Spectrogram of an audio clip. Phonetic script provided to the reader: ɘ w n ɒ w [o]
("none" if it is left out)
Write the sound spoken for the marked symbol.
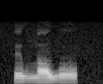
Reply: o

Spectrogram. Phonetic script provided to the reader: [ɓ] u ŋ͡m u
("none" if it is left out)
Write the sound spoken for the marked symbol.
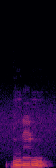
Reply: ɓ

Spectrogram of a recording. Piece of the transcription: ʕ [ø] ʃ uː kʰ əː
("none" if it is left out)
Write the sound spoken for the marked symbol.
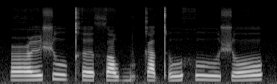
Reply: ø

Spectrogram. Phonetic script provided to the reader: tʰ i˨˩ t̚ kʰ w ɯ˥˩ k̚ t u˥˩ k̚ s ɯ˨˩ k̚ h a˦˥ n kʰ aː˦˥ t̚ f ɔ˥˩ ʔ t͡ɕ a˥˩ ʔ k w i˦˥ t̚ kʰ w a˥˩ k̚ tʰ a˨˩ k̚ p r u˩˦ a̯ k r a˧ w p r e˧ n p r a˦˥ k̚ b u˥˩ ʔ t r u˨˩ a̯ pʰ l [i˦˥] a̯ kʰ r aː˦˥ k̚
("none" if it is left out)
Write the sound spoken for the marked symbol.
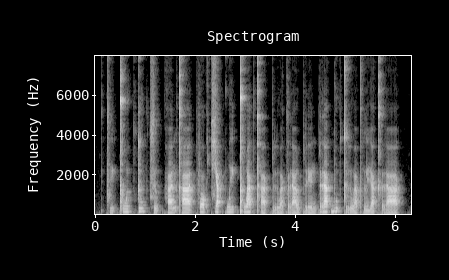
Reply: i˥˩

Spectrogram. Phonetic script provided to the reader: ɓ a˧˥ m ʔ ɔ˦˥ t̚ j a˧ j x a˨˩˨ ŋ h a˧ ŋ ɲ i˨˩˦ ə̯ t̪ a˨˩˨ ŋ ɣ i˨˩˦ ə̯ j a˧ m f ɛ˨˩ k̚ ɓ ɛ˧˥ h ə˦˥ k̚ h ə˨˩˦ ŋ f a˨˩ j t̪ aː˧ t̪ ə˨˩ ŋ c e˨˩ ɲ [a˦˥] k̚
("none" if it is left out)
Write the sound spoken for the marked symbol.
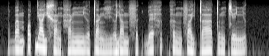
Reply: ə˦˥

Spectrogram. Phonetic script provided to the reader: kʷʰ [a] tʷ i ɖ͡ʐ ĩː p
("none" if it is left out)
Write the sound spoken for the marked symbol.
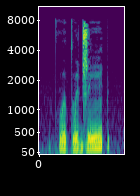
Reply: ə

